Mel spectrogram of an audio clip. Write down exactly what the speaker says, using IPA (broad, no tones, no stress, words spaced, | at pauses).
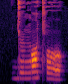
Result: ɟøŋɔ cʰo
